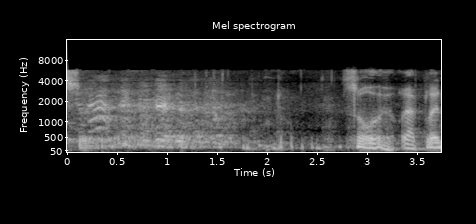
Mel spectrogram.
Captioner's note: audience laughs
